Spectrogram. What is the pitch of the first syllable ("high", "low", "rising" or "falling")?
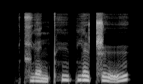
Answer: low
